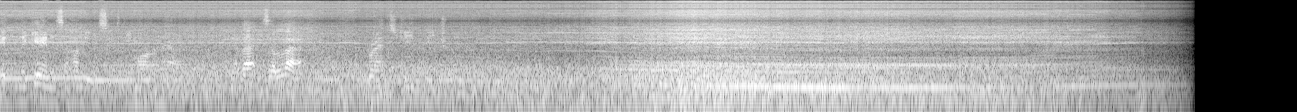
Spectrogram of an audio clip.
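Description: A motorcycle engine roars at high revs.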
